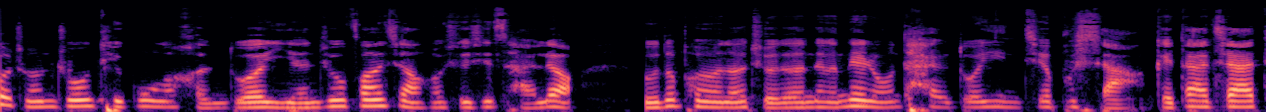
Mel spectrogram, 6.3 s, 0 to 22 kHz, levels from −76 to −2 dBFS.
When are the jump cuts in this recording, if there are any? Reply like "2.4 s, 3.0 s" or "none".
none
